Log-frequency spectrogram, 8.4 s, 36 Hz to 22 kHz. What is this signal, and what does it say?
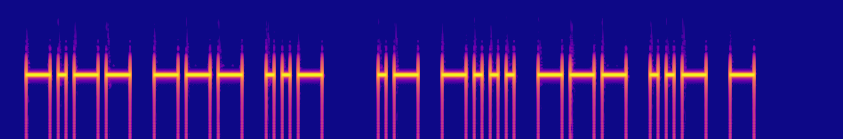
Morse code, heard as a keyed tone, about 15 wpm, 700 Hz. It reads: YOU ABOUT
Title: Sets of 5 Words 15wpm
